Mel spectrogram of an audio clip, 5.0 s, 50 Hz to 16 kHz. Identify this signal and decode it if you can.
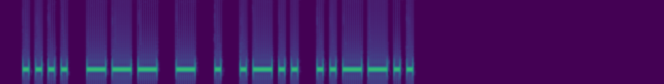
Morse code, heard as a keyed tone, about 25 wpm, 700 Hz. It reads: HOTEL?
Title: Sentences from Top 1600 Words 25wpm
